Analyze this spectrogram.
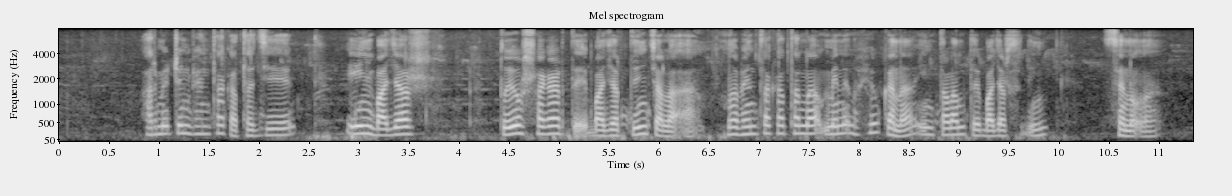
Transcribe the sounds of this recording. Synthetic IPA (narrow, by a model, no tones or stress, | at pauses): aɾmit̪̚ʈɛnbʱɛnt̪akat̪ʰad͡ʒɛ | iɲbad͡ʒaɾ | t̪ɔjosaɡaɾt̪ɛ̰bad͡ʒaɾt̪iɲt͡ʃala̰ʔa̰nabʱɛnt̪akat̪ʰanaʔmɛnɛt̪̚ɦɔjoʔkanaḭɲt̪aɽamt̪ɛbad͡ʒaɾsɛd̪iɲ | sɛnɔ̰ʔa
